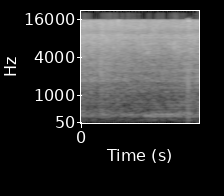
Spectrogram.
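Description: Chopped onion sizzles and crackles steadily as it fries in hot oil in a pan, a close, even hiss with no pauses and no talking.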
